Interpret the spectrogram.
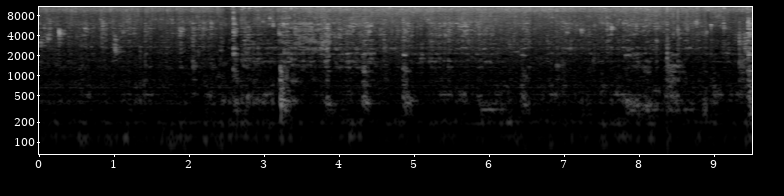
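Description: Chopped onion and green chillies sizzling in hot oil in a kadai, growing louder about three seconds in as a spatula starts stirring and scraping them around the pan in repeated strokes.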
